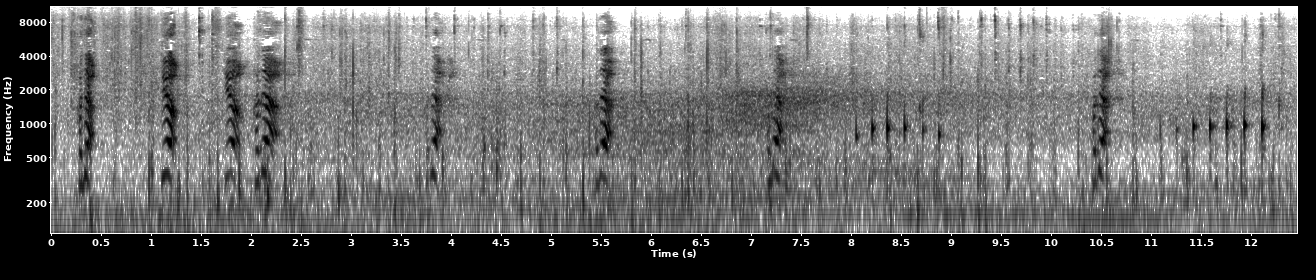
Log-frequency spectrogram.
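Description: A man's short, sharp wordless calls, repeated every second or two, urging a pony on a lead rope. About two-thirds of the way in and again near the end there are quick runs of light clicks.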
